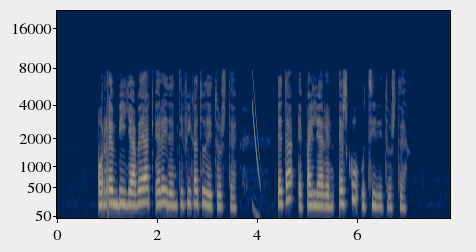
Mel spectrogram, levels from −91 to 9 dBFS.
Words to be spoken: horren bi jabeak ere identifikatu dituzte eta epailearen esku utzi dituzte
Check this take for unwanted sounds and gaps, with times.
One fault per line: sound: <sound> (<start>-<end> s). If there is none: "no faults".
sound: dropout (1.0-1.0 s)
sound: chirp (3.9-4.1 s)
